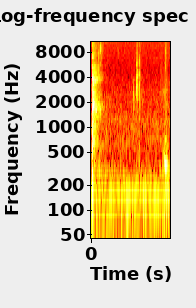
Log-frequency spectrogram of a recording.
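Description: A single short, sharp cough bursts out at the start, followed by a quiet stretch with only faint low hum and a soft click or two.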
